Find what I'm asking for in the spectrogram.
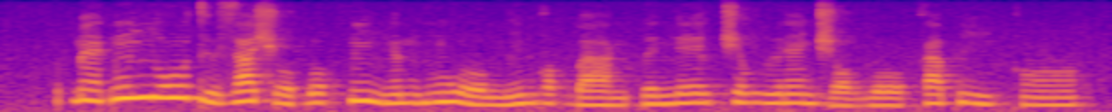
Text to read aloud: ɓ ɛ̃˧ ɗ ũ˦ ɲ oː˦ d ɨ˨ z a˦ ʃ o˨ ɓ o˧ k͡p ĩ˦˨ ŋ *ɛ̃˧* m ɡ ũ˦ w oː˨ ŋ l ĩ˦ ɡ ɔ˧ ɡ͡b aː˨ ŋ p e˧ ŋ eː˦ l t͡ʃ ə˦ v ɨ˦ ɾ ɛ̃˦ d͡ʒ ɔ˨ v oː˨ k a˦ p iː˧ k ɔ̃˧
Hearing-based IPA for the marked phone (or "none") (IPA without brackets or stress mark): ɛ̃˧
